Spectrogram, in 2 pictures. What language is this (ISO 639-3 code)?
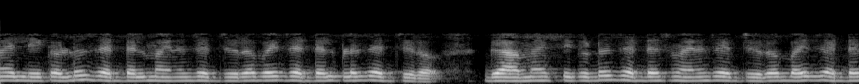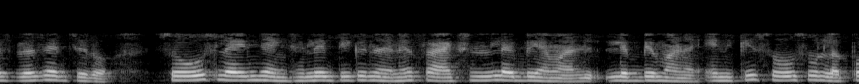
mal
